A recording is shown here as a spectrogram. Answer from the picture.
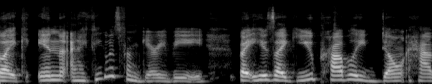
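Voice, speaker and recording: A woman with an ordinary speaking voice at a moderate pace, ordinary pitch variation, very clean recording with a silent background. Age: 30s. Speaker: podcast co-host. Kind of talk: podcast interview.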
